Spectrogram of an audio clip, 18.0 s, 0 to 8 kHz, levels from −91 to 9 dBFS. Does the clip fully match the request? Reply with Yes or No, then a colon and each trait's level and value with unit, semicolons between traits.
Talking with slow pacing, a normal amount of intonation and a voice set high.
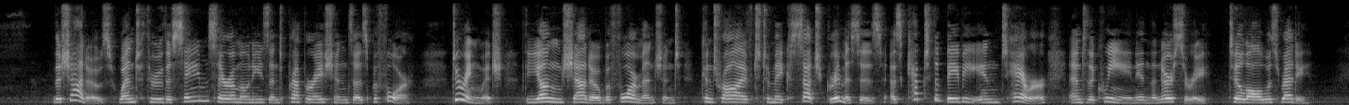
Yes: slow, 130 wpm; average, 3.9 semitones; very high, 250 Hz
